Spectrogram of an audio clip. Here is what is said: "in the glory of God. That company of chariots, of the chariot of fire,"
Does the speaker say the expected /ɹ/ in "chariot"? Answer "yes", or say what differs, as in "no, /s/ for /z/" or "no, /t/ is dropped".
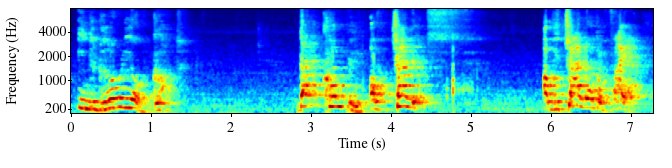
no, /l/ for /ɹ/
